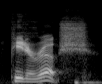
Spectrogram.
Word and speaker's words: Peter Rosch: Our debaters tonight are going to be Jeremy Hudson and our guest, Peter Rosch. Peter, thank you so much for coming on the show, man. I am pronouncing your name correctly, I hope.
